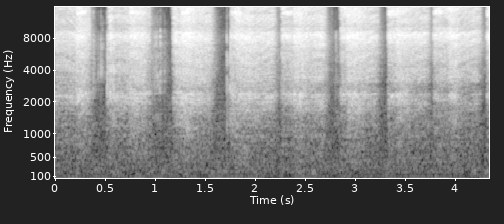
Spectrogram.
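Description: Aerosol can of khaki matte spray paint hissing in short bursts, about eight in four seconds, each roughly half a second long with brief gaps between, as paint is sprayed onto a rifle.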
